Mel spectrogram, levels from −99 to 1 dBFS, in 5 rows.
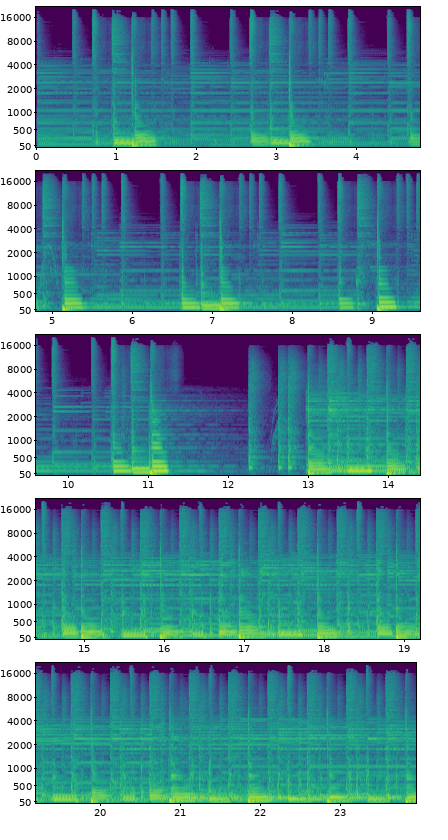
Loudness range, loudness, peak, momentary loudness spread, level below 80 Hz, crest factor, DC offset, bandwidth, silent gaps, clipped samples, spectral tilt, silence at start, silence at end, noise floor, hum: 6 LU; -20 LUFS; 0 dBFS; 17 LU; -28 dBFS; 18 dB; under 0.1%; over 20 kHz; none; under 0.1%; -5.5 dB/octave; 0 s; 0 s; -51 dBFS; none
